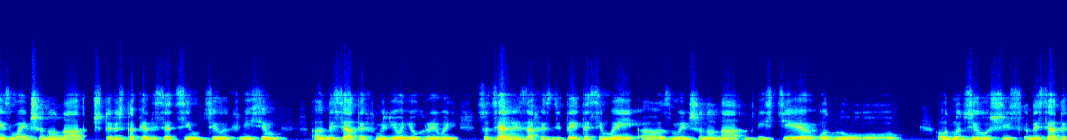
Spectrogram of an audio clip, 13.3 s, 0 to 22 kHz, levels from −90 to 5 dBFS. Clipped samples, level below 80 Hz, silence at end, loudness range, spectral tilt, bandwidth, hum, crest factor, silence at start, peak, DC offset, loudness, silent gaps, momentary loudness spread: under 0.1%; -88 dBFS; 0 s; 2 LU; -5.5 dB/octave; 9.4 kHz; none; 20 dB; 0 s; -16 dBFS; under 0.1%; -35 LUFS; none; 8 LU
